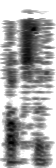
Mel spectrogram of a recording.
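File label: "oxford", British English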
